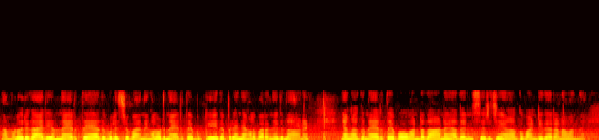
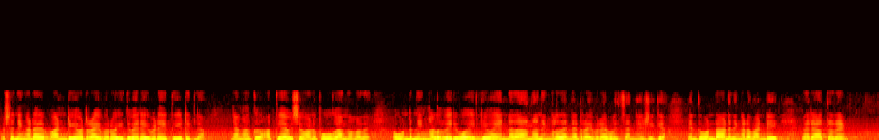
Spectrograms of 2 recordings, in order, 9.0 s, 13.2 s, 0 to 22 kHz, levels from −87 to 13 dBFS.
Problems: none marked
